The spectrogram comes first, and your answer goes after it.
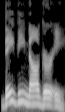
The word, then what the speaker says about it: Devanagari: Devanagari, Devi-na-gur-e, Devanagari IAST, Devanagari, a compound of Deva, Deva and Nagari. Nagari Hindi pronunciation, Dinari, also called Nagari, Nagari, Nagari is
